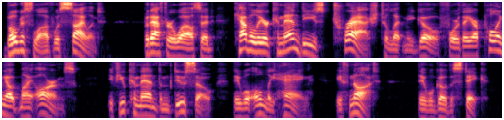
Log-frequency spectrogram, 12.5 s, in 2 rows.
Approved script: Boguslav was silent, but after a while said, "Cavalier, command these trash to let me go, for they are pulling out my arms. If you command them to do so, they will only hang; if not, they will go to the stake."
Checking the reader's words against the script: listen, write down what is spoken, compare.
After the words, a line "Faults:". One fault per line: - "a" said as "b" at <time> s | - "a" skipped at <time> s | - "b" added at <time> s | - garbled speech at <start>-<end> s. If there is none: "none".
Boguslav was silent, but after a while said, "Cavalier, command these trash to let me go, for they are pulling out my arms. If you command them do so, they will only hang; if not, they will go the stake."
Faults:
- "to" skipped at 8.3 s
- "to" skipped at 11.8 s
